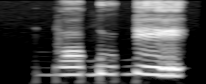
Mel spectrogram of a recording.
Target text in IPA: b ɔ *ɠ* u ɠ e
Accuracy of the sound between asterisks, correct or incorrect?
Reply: correct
